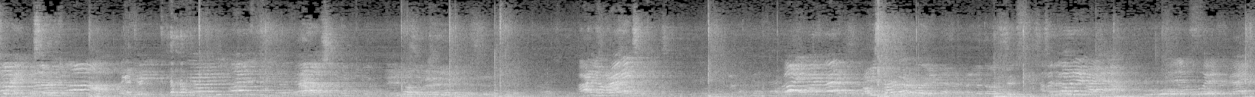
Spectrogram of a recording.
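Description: Young men talk and call out across a large echoing gym.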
